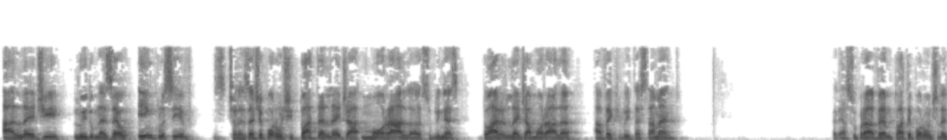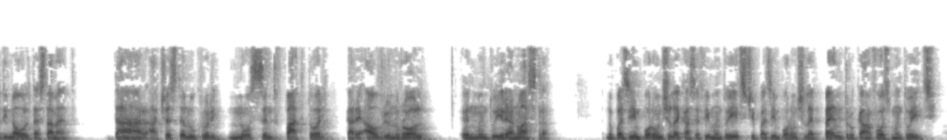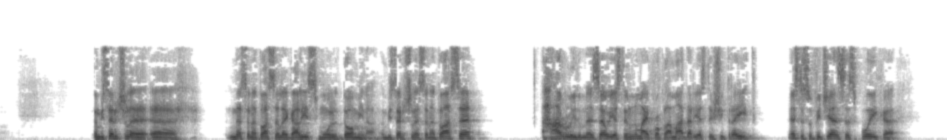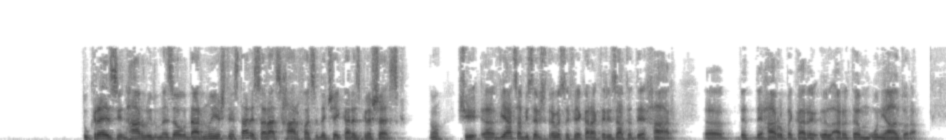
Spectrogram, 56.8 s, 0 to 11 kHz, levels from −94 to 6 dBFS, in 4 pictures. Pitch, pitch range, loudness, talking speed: 125 Hz, 115-140 Hz, -22 LUFS, 130 wpm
